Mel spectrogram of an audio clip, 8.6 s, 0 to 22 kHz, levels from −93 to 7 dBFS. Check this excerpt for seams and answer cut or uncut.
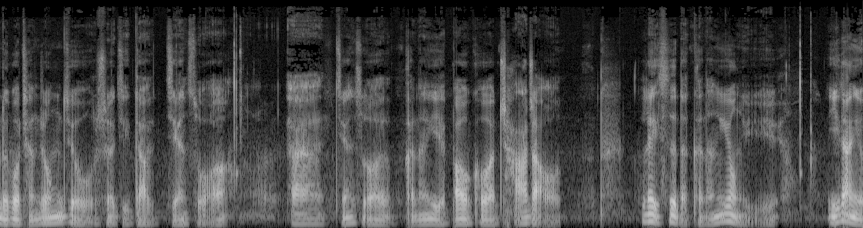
cut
